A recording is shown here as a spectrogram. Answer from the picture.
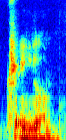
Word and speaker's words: Jhelum: That's how people pronounce it, so Jhelum.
